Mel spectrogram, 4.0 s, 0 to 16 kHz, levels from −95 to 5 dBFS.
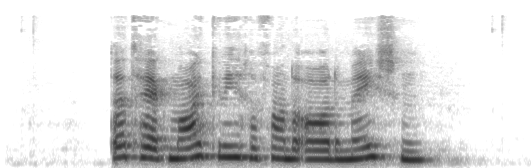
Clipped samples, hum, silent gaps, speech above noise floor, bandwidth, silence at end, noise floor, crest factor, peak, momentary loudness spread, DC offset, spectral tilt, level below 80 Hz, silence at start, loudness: under 0.1%; none; none; 62 dB; 11 kHz; 0.75 s; -80 dBFS; 16 dB; -4 dBFS; 6 LU; under 0.1%; -8 dB/octave; -70 dBFS; 0.85 s; -19 LUFS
